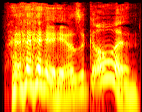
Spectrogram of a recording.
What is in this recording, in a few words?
Hey Hows It Goin, Greetings, male; Greetings And Goodbye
